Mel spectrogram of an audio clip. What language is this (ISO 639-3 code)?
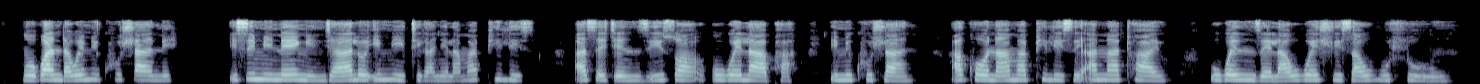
nde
